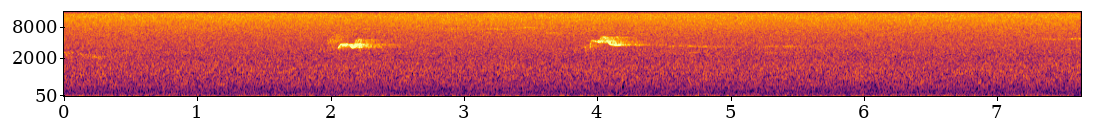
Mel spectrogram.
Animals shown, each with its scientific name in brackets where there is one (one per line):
Blue Jay (Cyanocitta cristata)
Blue-headed Vireo (Vireo solitarius)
